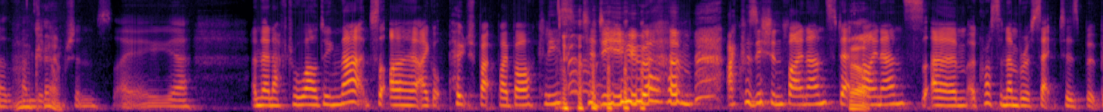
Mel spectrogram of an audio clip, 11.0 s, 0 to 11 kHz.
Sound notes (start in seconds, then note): 5.6 laughs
